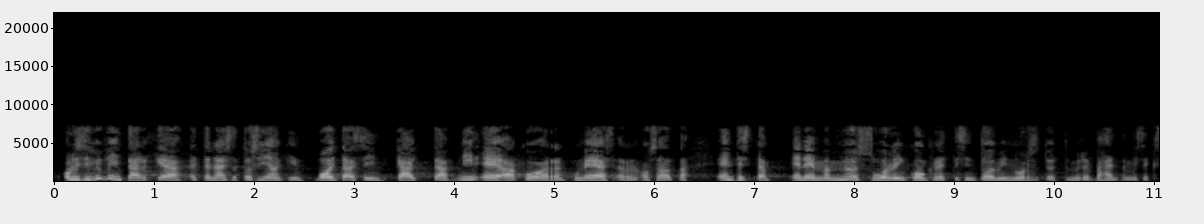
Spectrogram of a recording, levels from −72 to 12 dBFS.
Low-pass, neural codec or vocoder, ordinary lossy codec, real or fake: 7.2 kHz; vocoder, 44.1 kHz, 80 mel bands, Vocos; none; fake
